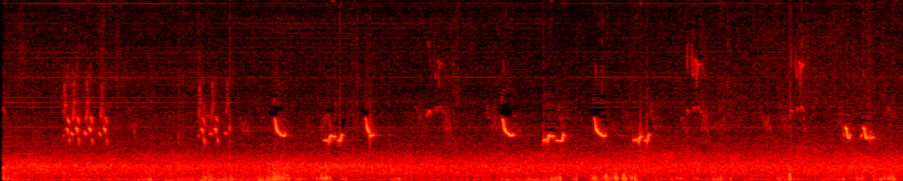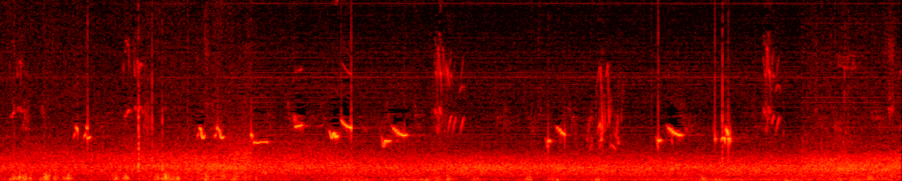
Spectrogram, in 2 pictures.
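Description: American robin singing: groups of short, clear whistled notes, some rising and some falling, with brief pauses between phrases.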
